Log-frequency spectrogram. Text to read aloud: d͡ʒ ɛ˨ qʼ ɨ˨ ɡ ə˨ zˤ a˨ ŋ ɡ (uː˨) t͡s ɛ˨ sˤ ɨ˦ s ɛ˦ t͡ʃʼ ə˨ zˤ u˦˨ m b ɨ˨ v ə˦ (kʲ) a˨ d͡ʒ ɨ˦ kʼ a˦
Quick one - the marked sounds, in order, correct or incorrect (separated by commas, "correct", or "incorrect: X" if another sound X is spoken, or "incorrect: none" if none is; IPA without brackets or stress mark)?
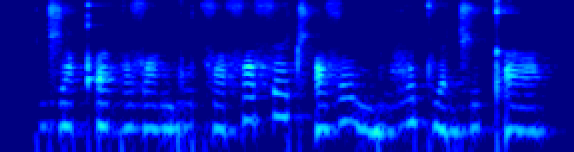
incorrect: u˨, incorrect: tʲ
